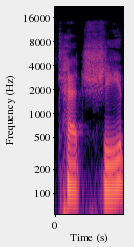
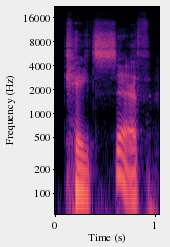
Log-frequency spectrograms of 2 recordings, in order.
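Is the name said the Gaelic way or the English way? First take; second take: Gaelic; English. First: The name is said with a Scottish Gaelic pronunciation. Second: The name is said with an English-style pronunciation. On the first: "because of the Scottish Gaelic pronunciation" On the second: "Square Enix themselves came out and said that it's actually going to be pronounced Kate Sith"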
